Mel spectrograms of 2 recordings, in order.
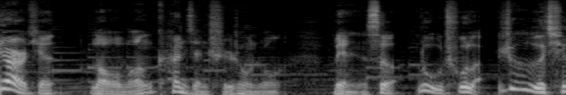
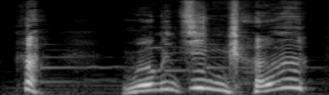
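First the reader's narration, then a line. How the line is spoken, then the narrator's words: Confident laugh. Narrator (Chinese): 胸有成竹，笑道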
